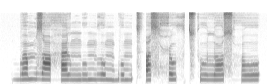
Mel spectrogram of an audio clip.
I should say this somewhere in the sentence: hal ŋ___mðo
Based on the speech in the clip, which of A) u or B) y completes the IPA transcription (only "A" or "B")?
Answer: A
